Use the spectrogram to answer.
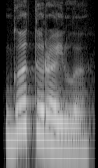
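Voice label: "гӧтырӧйлы", Komi, female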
